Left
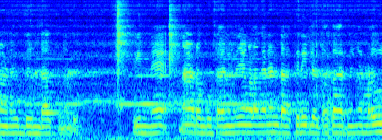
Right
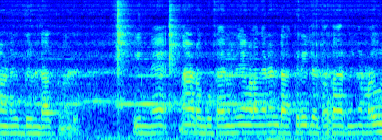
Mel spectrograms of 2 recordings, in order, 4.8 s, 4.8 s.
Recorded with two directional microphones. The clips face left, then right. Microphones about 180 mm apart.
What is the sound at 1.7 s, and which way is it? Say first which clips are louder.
Speech: left 3 dB; 25° left (ahead or behind).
